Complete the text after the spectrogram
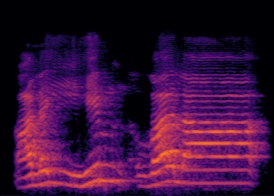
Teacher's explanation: मीम का वाव में इदगाम नहीं करेंगे बल्कि दोनों को अलग अलग पढ़ेंगे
